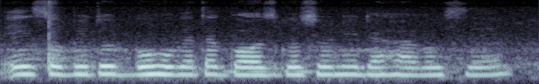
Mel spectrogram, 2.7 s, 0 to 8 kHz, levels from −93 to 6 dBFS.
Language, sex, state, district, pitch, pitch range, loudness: Assamese, female, Assam, Kamrup Metropolitan, 240 Hz, 230-245 Hz, -15 LUFS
